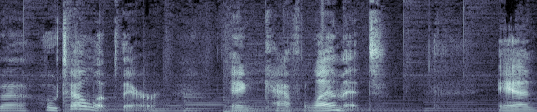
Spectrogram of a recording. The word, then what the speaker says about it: Cathlamet: I have 2 sons who are working at a hotel up there in Cathlamet, and that's how you say it. It's like Cathlamet, Washington.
